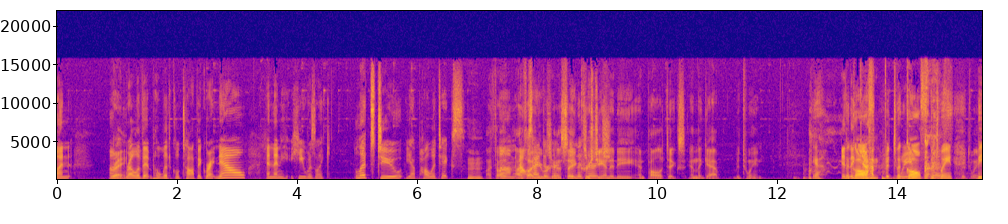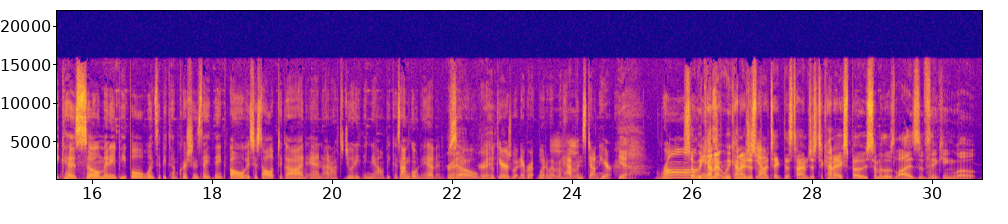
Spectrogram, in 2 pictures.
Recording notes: Recorded outside we've got some exciting stuff as a bird tries to steal our thunder!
